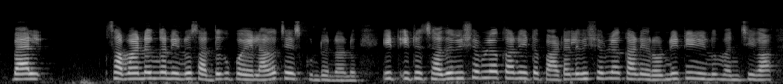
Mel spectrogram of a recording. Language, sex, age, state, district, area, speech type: Telugu, female, 18-30, Telangana, Peddapalli, rural, spontaneous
